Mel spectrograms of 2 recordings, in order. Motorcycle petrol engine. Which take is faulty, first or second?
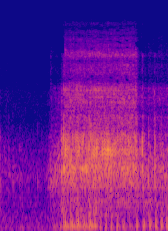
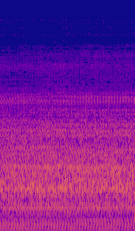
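second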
